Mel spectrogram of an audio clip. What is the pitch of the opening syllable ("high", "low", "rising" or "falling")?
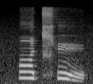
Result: high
